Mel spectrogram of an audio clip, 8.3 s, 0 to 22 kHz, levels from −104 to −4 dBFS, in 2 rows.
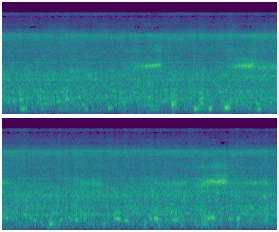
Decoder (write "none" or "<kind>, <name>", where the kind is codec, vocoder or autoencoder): autoencoder, DAC-VAE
